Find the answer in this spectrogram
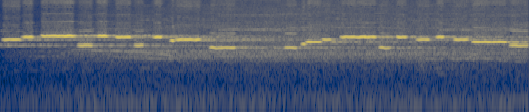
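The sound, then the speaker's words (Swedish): Intro of the newly released European Championship (Euro) football song: a bright whistled melody stepping between high notes in short phrases, steady and fairly loud, with no voices. “Och vi måste ju börja med EM-låten, och här liksom lyssnar vi lite på hur EM-låten låter.”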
